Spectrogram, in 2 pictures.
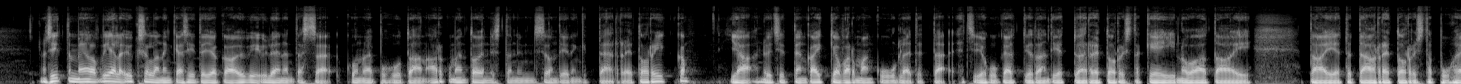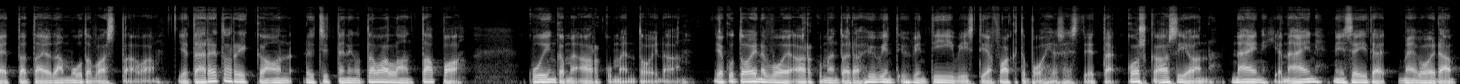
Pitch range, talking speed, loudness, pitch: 80-105 Hz, 165 wpm, -15 LUFS, 90 Hz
